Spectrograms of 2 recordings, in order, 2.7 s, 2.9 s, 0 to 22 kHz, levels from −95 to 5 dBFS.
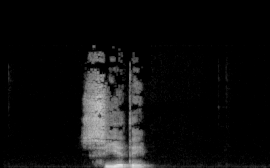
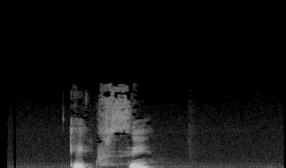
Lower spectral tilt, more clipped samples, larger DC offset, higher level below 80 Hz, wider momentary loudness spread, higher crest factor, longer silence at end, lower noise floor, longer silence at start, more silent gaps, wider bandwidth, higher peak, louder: second, -3.5 dB/octave vs -5.5 dB/octave; neither; neither; first, -64 dBFS vs -72 dBFS; first, 16 LU vs 6 LU; about the same, 20 dB vs 20 dB; about the same, 1.25 s vs 1.35 s; first, -81 dBFS vs -65 dBFS; first, 0.85 s vs 0.7 s; neither; first, 16 kHz vs 11 kHz; first, -2 dBFS vs -8 dBFS; first, -16 LUFS vs -24 LUFS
